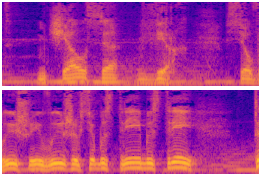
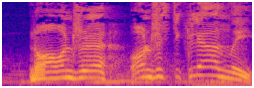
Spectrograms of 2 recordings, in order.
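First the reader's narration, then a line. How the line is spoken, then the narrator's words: Shouted, old man. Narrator (Russian): выкрикнул дедушка Джо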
